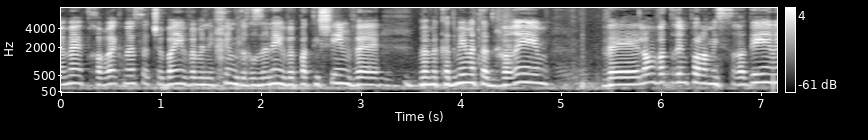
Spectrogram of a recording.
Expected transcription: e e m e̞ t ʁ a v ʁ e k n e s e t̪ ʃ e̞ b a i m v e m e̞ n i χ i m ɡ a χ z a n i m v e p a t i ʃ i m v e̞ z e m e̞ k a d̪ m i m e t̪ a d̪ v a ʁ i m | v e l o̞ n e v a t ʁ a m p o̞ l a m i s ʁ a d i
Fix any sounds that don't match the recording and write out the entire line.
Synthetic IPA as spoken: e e m e̞ t χ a v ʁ e k n e s e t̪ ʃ e̞ b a i m v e m e̞ n i χ i m ɡ a ʁ z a n i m v e p a t i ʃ i m v e̞ v e m e̞ k a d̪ m i m e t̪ a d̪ v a ʁ i m | v e l o̞ m e v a t ʁ i m p o̞ l a m i s ʁ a d i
